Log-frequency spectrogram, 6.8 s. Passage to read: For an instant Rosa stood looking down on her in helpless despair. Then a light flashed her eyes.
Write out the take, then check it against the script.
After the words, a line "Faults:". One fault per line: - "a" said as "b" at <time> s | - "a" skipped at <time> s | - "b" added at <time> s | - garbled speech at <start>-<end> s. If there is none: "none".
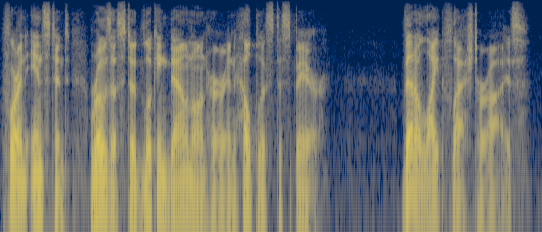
For an instant Rosa stood looking down on her in helpless despair. Then a light flashed her eyes.
Faults:
none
